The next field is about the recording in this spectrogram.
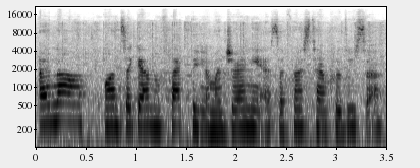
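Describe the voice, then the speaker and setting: A woman playing a gentle young heroine, narrating her romance in the first person as scripted audio drama. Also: fairly high pitch, steady tone, fairly quick, close to an everyday voice.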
